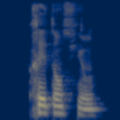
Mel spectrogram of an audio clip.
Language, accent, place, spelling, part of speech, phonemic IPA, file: French, France, Lyon, prétention, noun, /pʁe.tɑ̃.sjɔ̃/, LL-Q150 (fra)-prétention.wav
- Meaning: 1. pretentiousness 2. pretension 3. claim 4. pretentious person 5. asking wage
